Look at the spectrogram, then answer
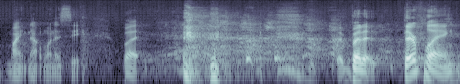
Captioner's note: laughter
